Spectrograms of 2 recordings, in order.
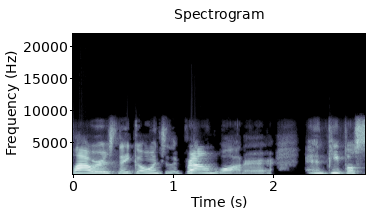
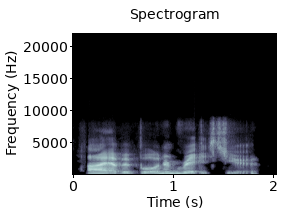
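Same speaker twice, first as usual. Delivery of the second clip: quieter, failed imitation of a man's voice; 3 semitones lower, 7 dB quieter than usual. Trying to copy the voice of the person being talked about. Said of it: "how do I do your voice?".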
